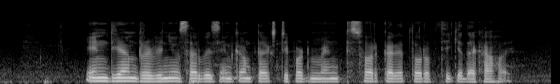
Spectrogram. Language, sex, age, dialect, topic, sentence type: Bengali, male, 25-30, Western, banking, statement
